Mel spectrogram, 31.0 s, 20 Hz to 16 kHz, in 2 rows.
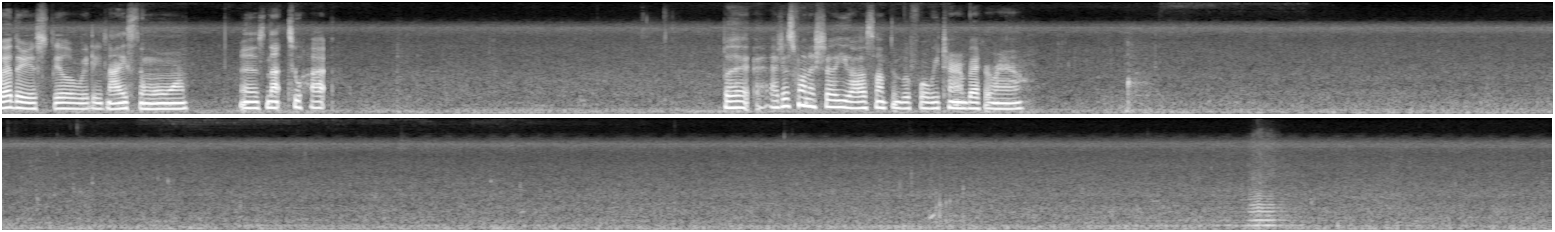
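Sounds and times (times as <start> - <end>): outdoor background hiss: 0.0 - 31.0
fly buzzing: 10.3 - 13.1, 15.6 - 21.5, 27.8 - 28.8.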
